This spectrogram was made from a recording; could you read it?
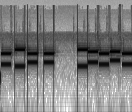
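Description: Touch-tone keypad dialing as morning radio show hosts place a phone call to a listener: a quick run of four dual-pitched beeps, a brief pause, then six more in rapid succession, each tone loud, clean and evenly spaced with no voices.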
